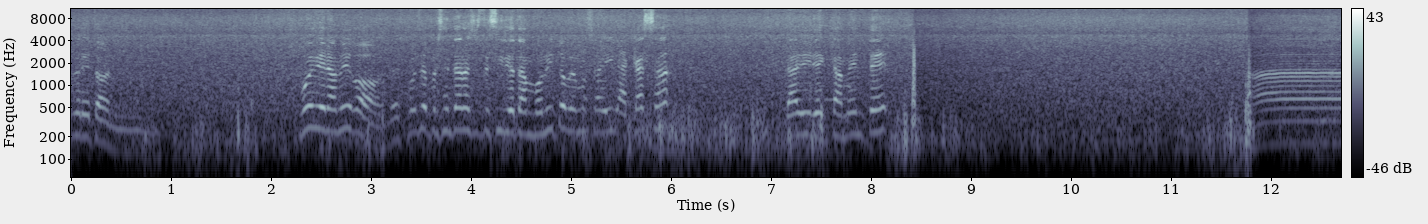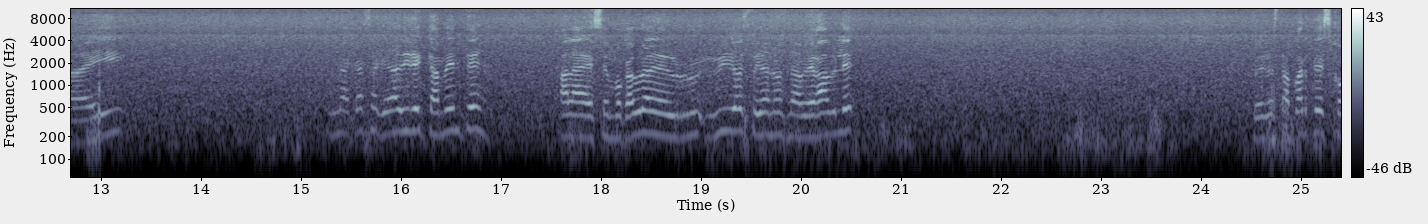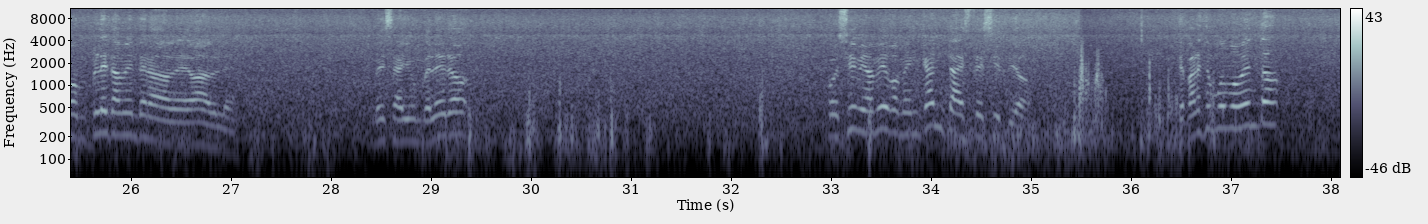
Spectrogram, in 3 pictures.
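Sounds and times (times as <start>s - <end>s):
wind buffeting microphone: 0.0s - 15.7s, 17.1s - 25.7s, 27.0s - 38.0s
water rushing over rocks: 0.0s - 38.0s.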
